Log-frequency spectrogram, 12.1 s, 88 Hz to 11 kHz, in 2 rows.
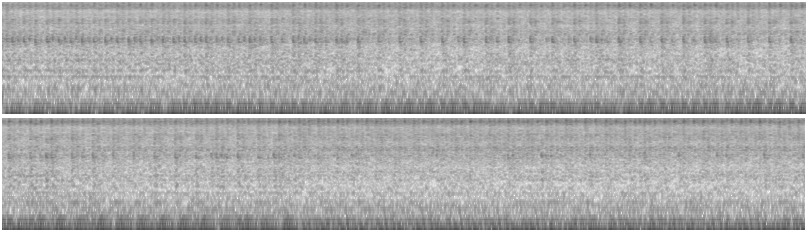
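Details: Ford experimental prototype Corsair, fuel-injected Essex V4 with Capri 5-speed, first start in 1.5 years, tickover being adjusted with air filter off: steady low idle with a faint, fast, even clatter, the alloy timing gear rattling.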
